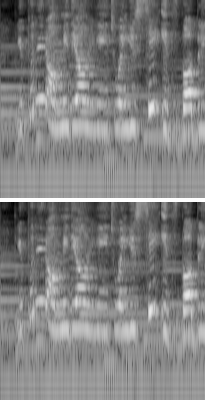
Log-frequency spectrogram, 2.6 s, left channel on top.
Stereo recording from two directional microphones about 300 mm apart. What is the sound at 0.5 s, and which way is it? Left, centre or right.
Speech, centre.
